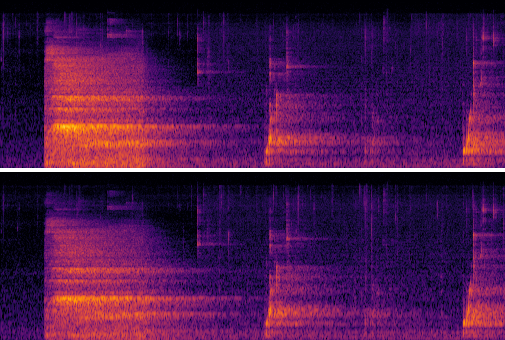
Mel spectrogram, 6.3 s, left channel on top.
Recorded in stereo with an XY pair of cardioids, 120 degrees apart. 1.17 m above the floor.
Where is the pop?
10° left, 1.4 m.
